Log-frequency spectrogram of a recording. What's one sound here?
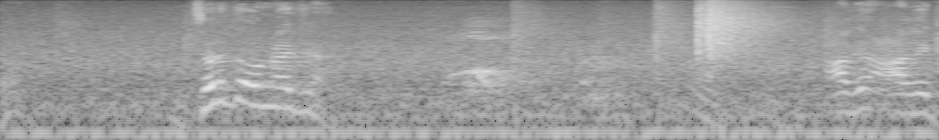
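Bamboo swords clack together.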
